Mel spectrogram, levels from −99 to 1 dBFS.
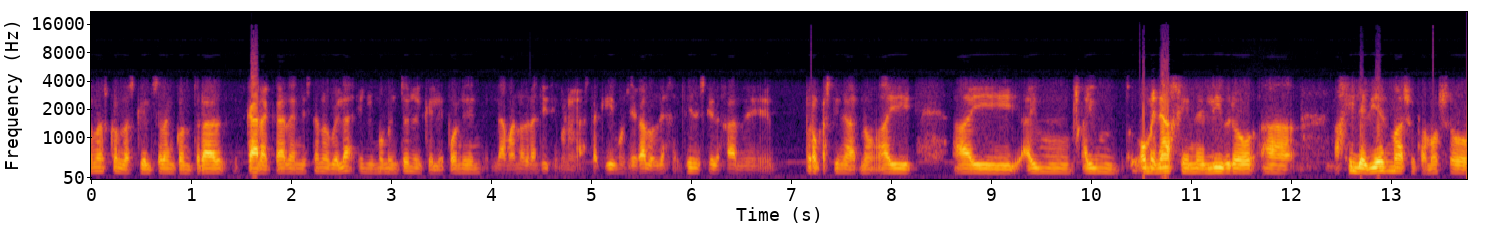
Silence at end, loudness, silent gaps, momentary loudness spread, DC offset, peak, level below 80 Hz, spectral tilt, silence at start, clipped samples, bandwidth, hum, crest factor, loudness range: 0 s; -18 LUFS; none; 16 LU; under 0.1%; 0 dBFS; -64 dBFS; -7 dB/octave; 0 s; under 0.1%; 8 kHz; none; 18 dB; 10 LU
